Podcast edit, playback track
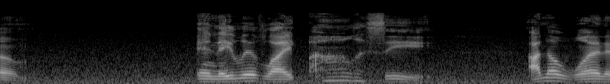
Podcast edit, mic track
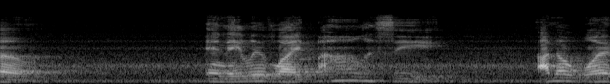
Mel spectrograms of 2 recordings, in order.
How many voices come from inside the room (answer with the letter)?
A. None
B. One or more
A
